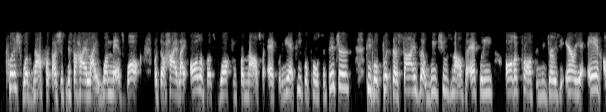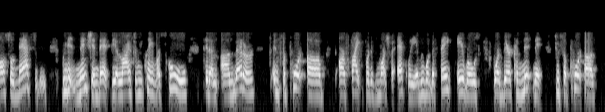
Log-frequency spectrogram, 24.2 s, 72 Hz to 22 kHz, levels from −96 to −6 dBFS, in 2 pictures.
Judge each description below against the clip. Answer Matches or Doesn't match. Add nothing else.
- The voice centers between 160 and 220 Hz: Matches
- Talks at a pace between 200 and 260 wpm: Matches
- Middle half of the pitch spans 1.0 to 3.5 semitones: Doesn't match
